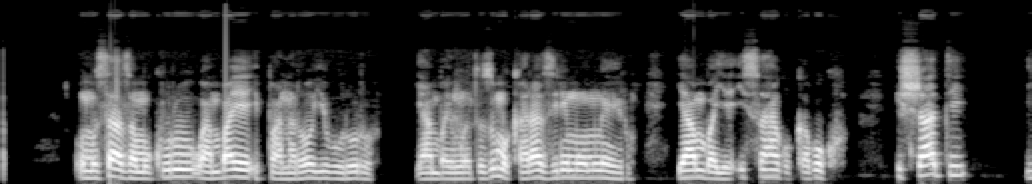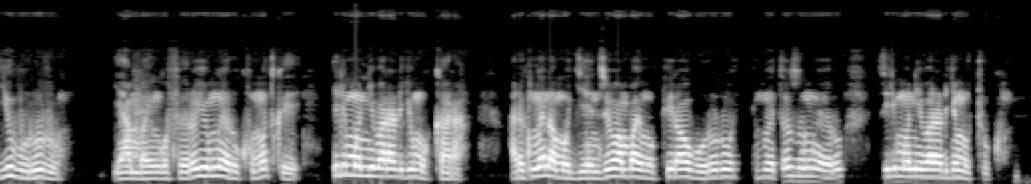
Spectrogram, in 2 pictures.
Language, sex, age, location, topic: Kinyarwanda, male, 25-35, Kigali, health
